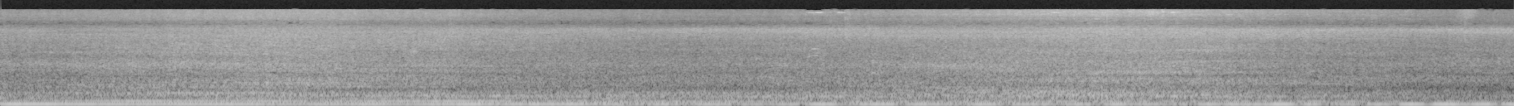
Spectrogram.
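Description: State Railway of Thailand passenger coaches rolling past as the train pulls out, a steady low rumble of wheels on rail. Near the end the rumble breaks into uneven pulses.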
